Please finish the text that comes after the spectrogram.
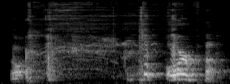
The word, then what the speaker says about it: Orpah: Orpah. Hard P, not an F. Hard P.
